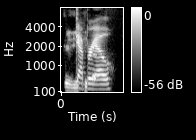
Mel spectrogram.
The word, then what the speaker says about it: Gabrielle: I don't know how you say it, but yeah, Gabrielli, maybe? – How's it spelled? G-A-B-R-I-E-L-L-E? – Yeah. – Gabrielle. – Gabrielle, right.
